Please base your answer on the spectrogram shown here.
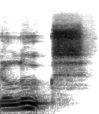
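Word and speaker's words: lux: tenors enter on the word luke's that's pronounced like l-o-o-x which means light uh here we go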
